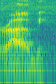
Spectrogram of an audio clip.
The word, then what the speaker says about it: Ryobi: It was a Ryobi, or Ryobi, however y'all want to pronounce it. I pronounce it Ryobi.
